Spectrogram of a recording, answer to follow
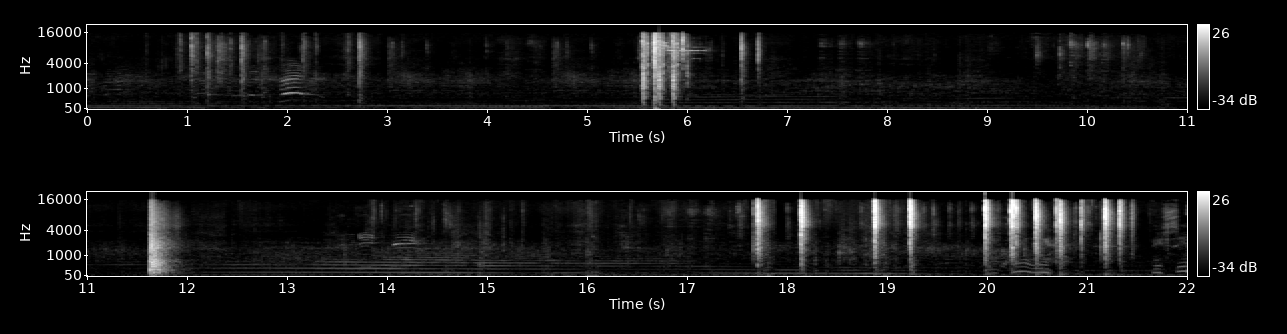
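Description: Airsoft gunfire: a quick cluster of three or four sharp shots about six seconds in, one much louder crack near the middle, then a string of single shots, a fraction of a second apart, over the last few seconds.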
